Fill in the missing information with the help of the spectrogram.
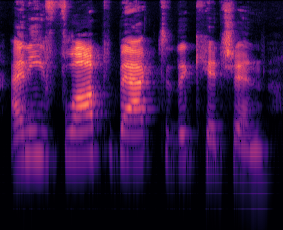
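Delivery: usual speaking voice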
